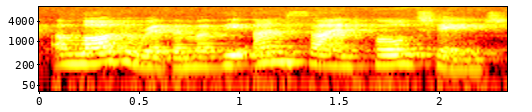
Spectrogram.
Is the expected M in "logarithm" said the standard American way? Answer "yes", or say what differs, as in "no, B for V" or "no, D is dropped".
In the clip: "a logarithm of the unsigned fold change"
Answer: yes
